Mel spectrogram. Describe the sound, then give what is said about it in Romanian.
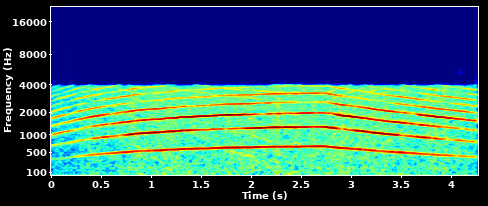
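A loud, sustained alarm siren wails steadily, its tone rising slowly and then falling back, with no voices: a civil warning siren sounded by a policeman, blaring across a town to warn of an approaching flood. “Polițistul a dat alarma și, într-o clipă, tot orașul s-a deșteptat.”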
